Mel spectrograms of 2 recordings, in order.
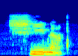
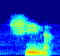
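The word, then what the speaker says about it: China: এই সেহা যখন হচ্ছে আপনার বাক্যের শুরুতে ব্যবহার হবে, তখন এটার উচ্চারণ তালিবর্ষ বা দন্তস্ব যেটাই বলেন, মানে স এর মতো হয়। যেমন এখানে আছে শেমি, শিনা, শেফ, ঠিক আছে।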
